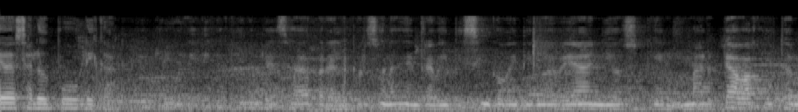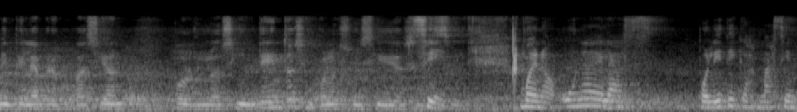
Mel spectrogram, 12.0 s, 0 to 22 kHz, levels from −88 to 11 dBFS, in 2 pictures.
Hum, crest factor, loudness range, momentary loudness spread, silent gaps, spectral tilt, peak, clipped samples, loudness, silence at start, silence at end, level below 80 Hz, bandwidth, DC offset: none; 20 dB; 2 LU; 8 LU; none; -5.5 dB/octave; -6 dBFS; under 0.1%; -28 LUFS; 0 s; 0 s; -50 dBFS; 11.5 kHz; under 0.1%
